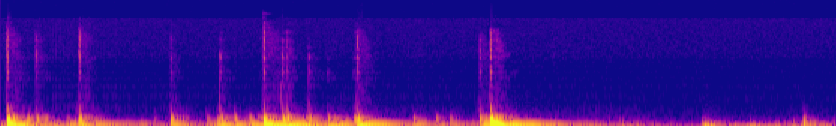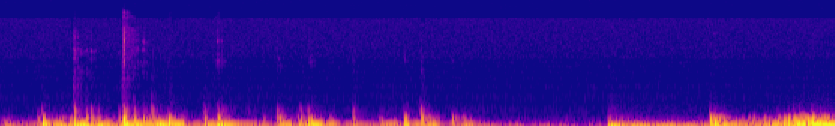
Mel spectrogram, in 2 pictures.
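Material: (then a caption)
Steel mesh. Long nails scratch the hollow steel mesh grille of a Blue Yeti microphone, first with one hand and then with both. The result is a dense, low, boomy rasping and scraping with brief bright ticks, thinning into quieter stretches before swelling back up at the end.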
